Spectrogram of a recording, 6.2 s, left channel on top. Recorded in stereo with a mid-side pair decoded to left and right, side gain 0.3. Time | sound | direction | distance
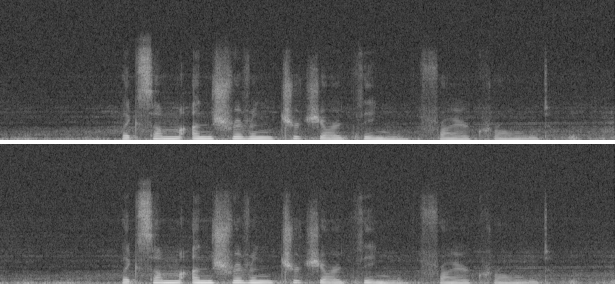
1.2 | a woman speaking | 5° left | 0.9 m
